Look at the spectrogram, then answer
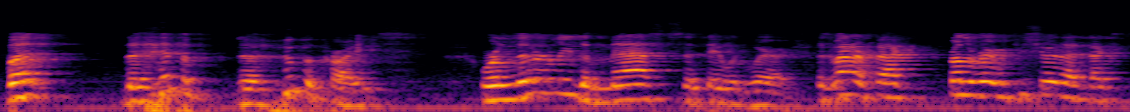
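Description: A man's voice: sits high, lively intonation, moderate pace. Pastor, man, casual joking sermon style, distant mic, roomy dull church sound. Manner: casual, joking, with asides to the slide operator. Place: church sanctuary. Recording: echoey church heard from afar, dull.

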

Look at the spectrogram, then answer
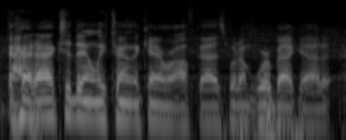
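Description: A fishing guide films his own charter with a head-mounted action camera, narrating catches with excitement and frequent laughter from a small boat on open shallow flats. His voice is lowish and rapid-fire, and the audio sounds dull, with wind and water noise all around.

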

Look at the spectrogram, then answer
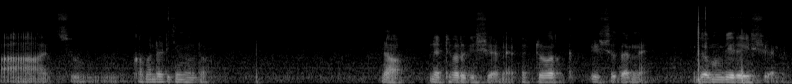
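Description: A man's voice: fairly low pitch, a little hiss or hum. A man, hosting a casual live stream on his phone and chatting with viewers by name. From Kerala, India. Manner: chatty, greets viewers by name and reads their comments aloud.

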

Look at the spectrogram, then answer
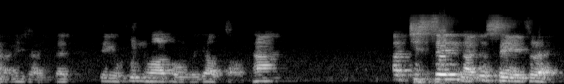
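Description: Taiwanese male lecturer, lively rhetorical delivery, heard from a distance in an echoey hall with a faint room hum. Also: medium pitch. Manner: animated, rhetorical questions, chatty asides. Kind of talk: classroom lecture with humorous asides.

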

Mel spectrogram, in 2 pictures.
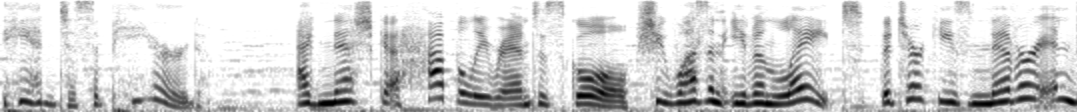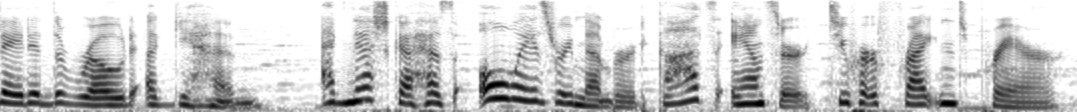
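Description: A woman reading a children's story aloud at church, expressive and swooping up and down for emphasis. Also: fairly high pitch, measured pace, soft background music.

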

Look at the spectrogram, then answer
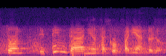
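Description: A man with an Argentine Spanish accent works as a radio announcer over a long-distance link, reading a formal message slowly for dictation. His medium-pitched voice has a sing-song lilt at normal speed, and the audio has its highs cut off with a little hiss or hum.

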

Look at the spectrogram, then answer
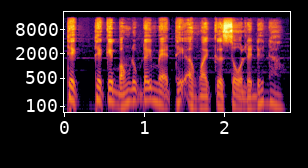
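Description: A man's voice: on the low side, animated, rapid-fire, a little mellow, slightly rough, faint music behind. A man voicing a grieving, frightened old village mother who speaks in trembling, wailing pleas, raised above his own voice. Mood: anxious.

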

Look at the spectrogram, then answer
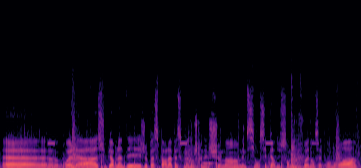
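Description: A man's voice: on the low side, normal speed, hardly any pauses, noisy background. A man giving casual gameplay commentary as a gaming YouTuber, talking in a chatty, hesitant way full of fillers.

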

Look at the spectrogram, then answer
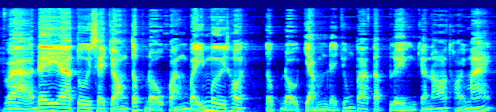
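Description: A man from Vietnam teaches a guitar lesson step by step, patiently counting beats and calling out note names, with guitar playing in the background. His voice is on the low side, with a moderate pace and a fairly bright tone.

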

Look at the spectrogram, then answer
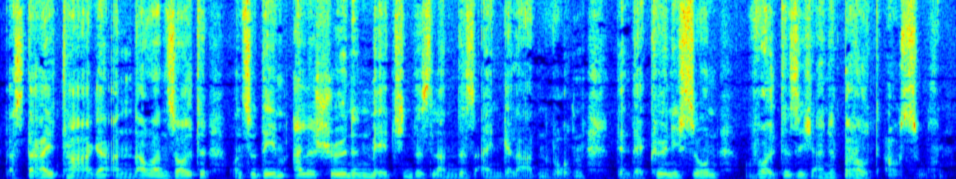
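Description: Guy with doing warm fairy tale telling, really animated, bright forceful voice. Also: low-pitched, unhurried, few pauses, husky. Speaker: narrator. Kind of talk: fairy tale narration for an audio drama.

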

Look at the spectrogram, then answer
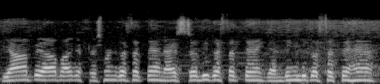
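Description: A young man from Pakistan with a rather high voice talks chattily to his viewers while filming a travel vlog on a phone at arm's length. He stands outdoors by a mountain waterfall, and clear background music plays under his voice. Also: level tone, fast, darkish tone. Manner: chatty, touristy, addressing viewers directly. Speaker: travel vlogger. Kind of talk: casual travel vlog narration.

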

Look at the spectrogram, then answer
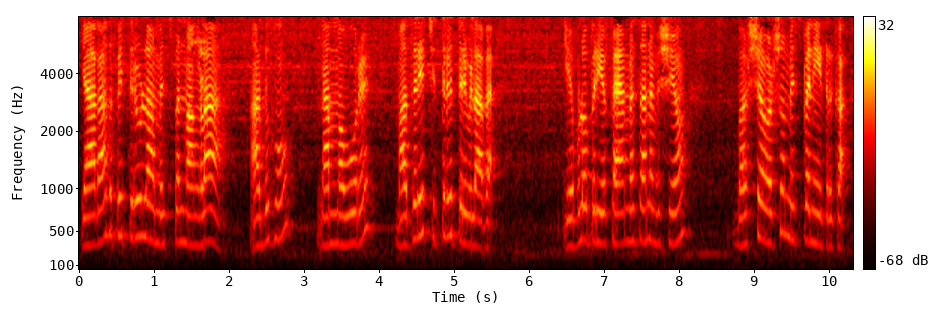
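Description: A woman's voice: extremely high pitch, steady tone, normal speed, pauses often, sharp tone, slight background noise. A woman voicing a cheeky boy who teases and bosses his sister in a cartoon. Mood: teasing. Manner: bossy and mocking. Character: cheeky boy, teasing older brother.

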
